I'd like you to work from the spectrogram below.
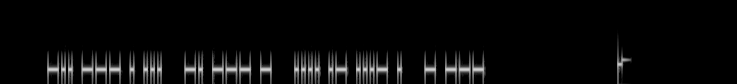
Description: Morse code, heard as a keyed tone, about 34 wpm, 700 Hz. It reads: DOES NOT HAVE TO
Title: Sets of 4 Words 35wpm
